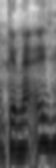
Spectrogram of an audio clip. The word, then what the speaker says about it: gnats: Yeah, the little gnats. How do you... Is gnats. – It? Gnats. – They're just gnats. The G is silent. Gnats.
